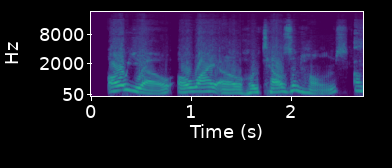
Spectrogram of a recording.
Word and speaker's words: OYO: So they sold it for $135 million to OYO, is the way I'll pronounce it, or for us Jews, OYO.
